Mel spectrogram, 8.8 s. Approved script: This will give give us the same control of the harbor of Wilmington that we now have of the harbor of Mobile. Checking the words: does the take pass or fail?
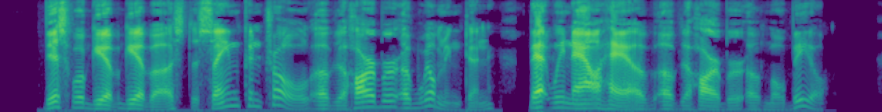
pass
